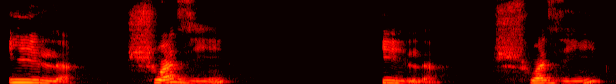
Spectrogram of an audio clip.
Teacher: we don't pronounce the T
